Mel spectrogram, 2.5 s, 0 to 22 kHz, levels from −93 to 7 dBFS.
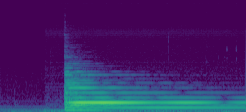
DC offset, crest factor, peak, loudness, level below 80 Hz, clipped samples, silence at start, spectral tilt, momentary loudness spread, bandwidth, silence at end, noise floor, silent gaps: under 0.1%; 12 dB; -14 dBFS; -26 LUFS; -50 dBFS; under 0.1%; 0.65 s; -11 dB/octave; 13 LU; 2.8 kHz; 0 s; -55 dBFS; none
